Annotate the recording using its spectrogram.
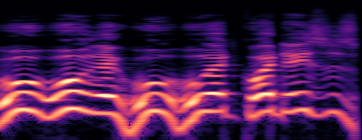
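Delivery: loud, high-pitched mock Indian accent. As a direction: imitate an excited Indian man, high and loud. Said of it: "imitating his accent".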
